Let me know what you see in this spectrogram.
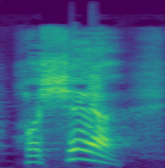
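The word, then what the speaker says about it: Hoshea: Este nome que você está vendo é o nome de Oséias, que do qual Moisés mudou para Josué, mas a pronúncia correta de Oséias é Rochéa.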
